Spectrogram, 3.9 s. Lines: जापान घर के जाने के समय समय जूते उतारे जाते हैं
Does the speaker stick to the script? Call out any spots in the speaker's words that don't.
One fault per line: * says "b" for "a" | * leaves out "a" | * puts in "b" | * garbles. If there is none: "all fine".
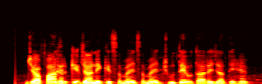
all fine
